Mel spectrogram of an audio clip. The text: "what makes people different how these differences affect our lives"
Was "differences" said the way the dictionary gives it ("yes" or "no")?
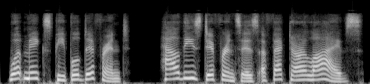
yes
